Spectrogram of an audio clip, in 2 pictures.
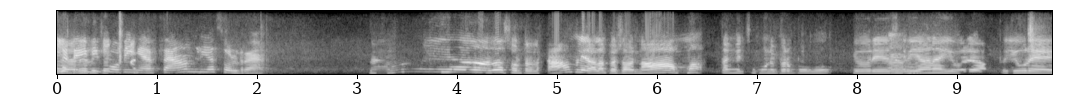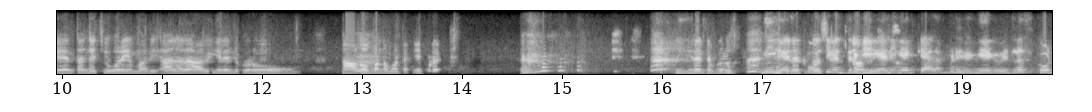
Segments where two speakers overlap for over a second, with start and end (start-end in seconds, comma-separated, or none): none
